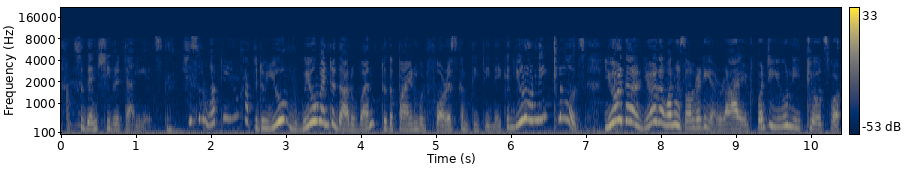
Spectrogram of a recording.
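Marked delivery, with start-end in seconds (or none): 1.9-10.4 mock sarcastic tone, higher pitch. Retelling how she retaliates against him in a story, acting out a sarcastic retort. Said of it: "So she's being sarcastic".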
